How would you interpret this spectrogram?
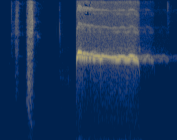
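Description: A loud, shrill whistle blast held steadily for over a second, then tapering into a faint trailing tone, preceded by a brief soft puff of air. No one speaks.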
